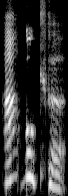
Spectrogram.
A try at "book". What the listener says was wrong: Đừng, con đừng có đọc là booker. Con không có đọc là booker. Nhưng mà book. Book. Cái âm k. Đó book. Là nó book. Chứ con đừng có đọc là booker nghe.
